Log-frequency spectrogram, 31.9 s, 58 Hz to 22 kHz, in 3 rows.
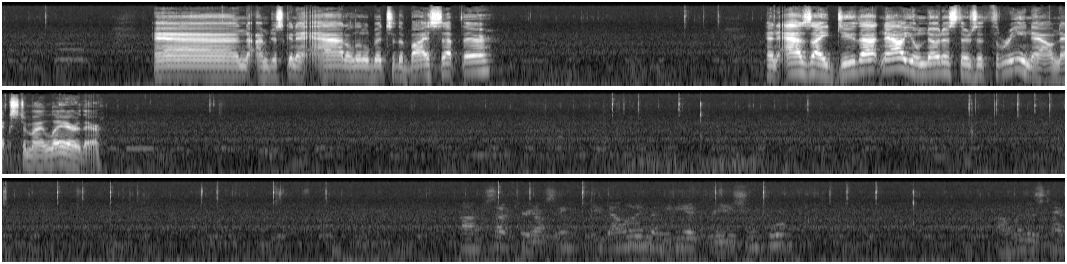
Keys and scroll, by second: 23.2 b.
